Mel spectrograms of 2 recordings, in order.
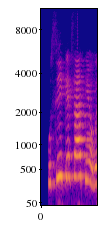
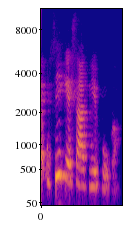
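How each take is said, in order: First: साथ stressed, said a little louder; emphatic repeat. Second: Said in the usual way. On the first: Shown as a demonstration. (साथ पर ज़ोर देकर दोहराएँ)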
